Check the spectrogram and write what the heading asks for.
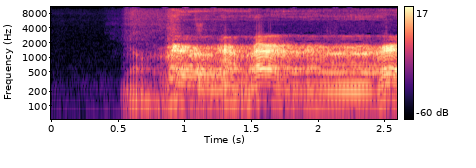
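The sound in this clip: A human voice imitates a pack of territorial dogs growling. After a short quiet start, a rough, low, sustained snarl with wavering pitch runs for about two seconds.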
